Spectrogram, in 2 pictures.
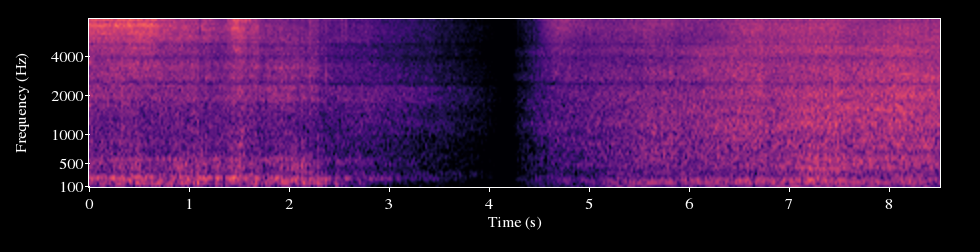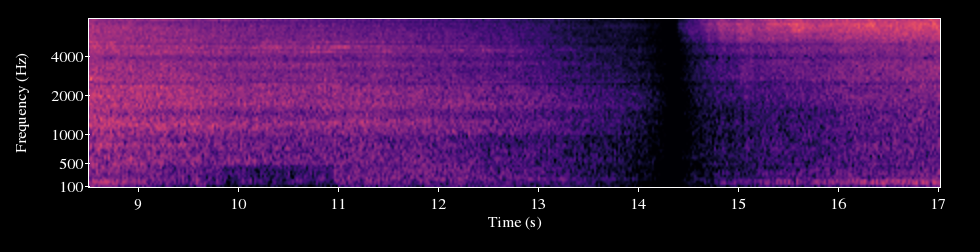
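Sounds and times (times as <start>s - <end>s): diesel railcar engine hum: 4.2s - 17.0s
train wheels rolling on rails: 14.6s - 17.0s.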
